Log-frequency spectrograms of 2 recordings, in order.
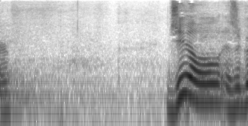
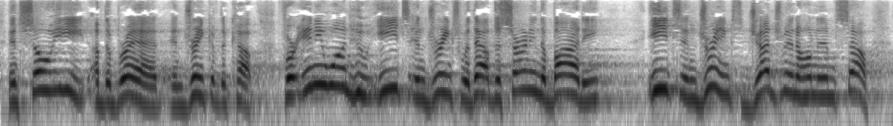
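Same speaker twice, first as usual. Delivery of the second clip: scripture reading; 3 semitones higher, 4 dB louder than usual. Acted. Reads scripture passage aloud.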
